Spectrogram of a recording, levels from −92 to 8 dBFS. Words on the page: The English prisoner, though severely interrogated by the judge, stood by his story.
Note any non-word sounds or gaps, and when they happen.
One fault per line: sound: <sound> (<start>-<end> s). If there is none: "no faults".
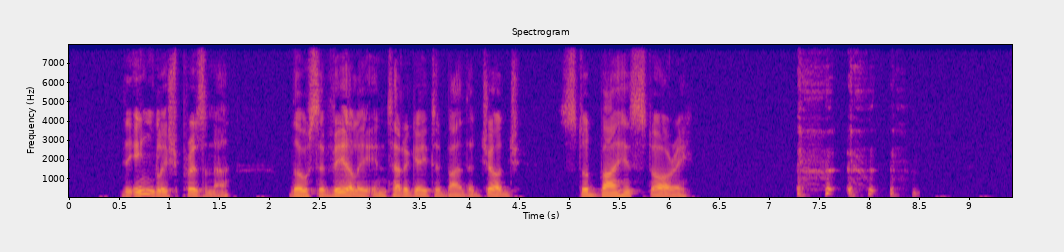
sound: cough (7.3-8.5 s)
